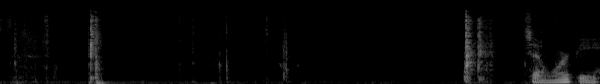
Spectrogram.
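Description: A stack of trading cards being handled and sorted: one sharp click about a second in, then a few lighter clicks and faint rustling.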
